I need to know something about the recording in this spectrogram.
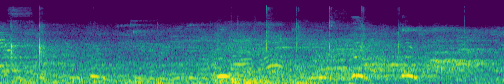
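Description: Spectators murmur and call out in an echoing gym.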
